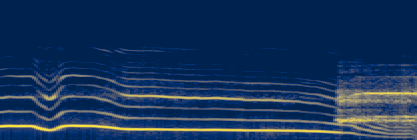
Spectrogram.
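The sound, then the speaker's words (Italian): A wolf howls once in a long, loud, sustained tone that wavers briefly near the start, holds steady, then slides downward in pitch at the end. “È il lupo. Il lupo del martedì.”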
